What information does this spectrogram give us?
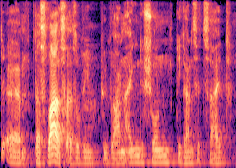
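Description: A middle-aged man from Israel whose native language is Arabic, speaking as a podcast guest in a reflective, halting way as he searches for words. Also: on the low side, level tone, creaky. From Israel, near Tel Aviv. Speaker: interview guest, composer.

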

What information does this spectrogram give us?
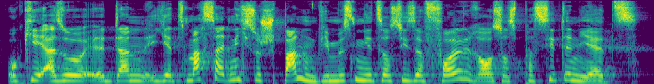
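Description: A young woman speaks with a lively pitch that moves up and down a lot. As a podcast co-host, she chats casually and teases her friend in slangy everyday language. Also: brisk. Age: young adult. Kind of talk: casual chat between friends.

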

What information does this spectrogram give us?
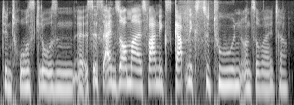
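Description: A woman's voice: mid-range voice, fairly even intonation, moderate pace, fairly bright tone, dry recording, studio quality. A woman co-hosting a podcast in casual chat, with a playful, teasing manner. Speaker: podcast co-host.

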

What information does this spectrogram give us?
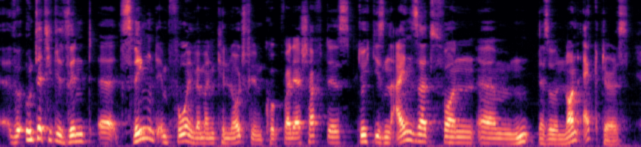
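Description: A man's voice: mid-range voice, expressive, normal speed, few pauses, a little mellow. A man in his thirties, a native German speaker, co-hosting a casual film podcast, talking in a chatty way with many fillers and tag questions. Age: 30s. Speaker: podcast co-host. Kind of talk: casual film review chat.

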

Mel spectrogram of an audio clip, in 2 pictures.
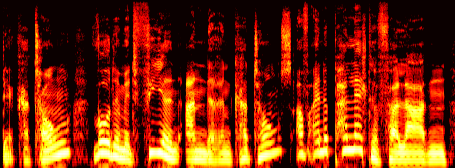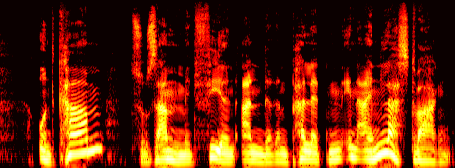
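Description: A man's voice: mid-range voice, very animated, moderate pace, a bit bright. A man narrating a scripted children's story with a playful, dramatic storytelling manner.

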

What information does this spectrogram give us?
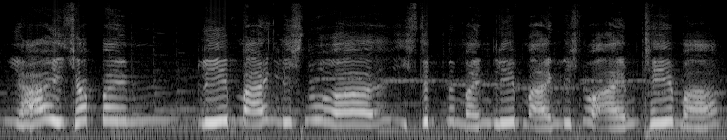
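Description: Squeaky, whiny hapless young son. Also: male voice, fairly even intonation, normal speed. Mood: self-pitying. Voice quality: squeaky falsetto. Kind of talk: improvised comedy radio play. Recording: music behind the voice.

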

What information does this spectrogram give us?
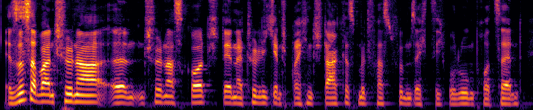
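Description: A man's voice: mid-range voice, fairly even intonation, fast talker. A man chatting casually as co-host of a podcast.

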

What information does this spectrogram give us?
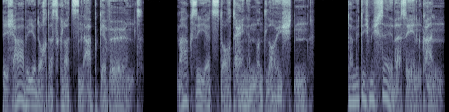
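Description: A naive storybook snowman, voiced by a male reader, low and very husky. He talks slowly and musingly, full of stubborn self-importance. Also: huge pitch swings, no room sound, studio quality, exaggerated voice. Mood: wistful, musing. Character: naive newborn snowman, proud, puzzled and stubborn.

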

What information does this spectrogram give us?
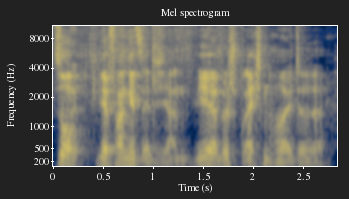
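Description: A man's voice: mid-range voice, lively intonation, normal speed, darkish tone. A man co-hosting a casual podcast chat about audio dramas, with a teasing, needling manner. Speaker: podcast co-host.

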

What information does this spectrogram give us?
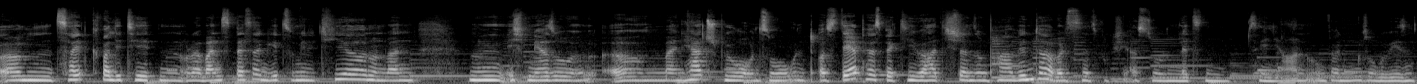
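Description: A woman's voice: mid-range voice, steady tone, moderate pace, over music. A woman in a casual, reflective chat, speaking thoughtfully and hesitantly as she searches for words.

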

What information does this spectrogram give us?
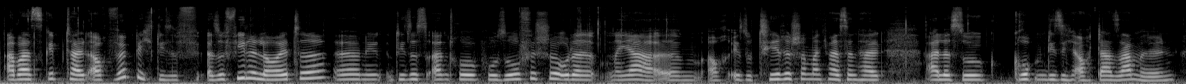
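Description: A woman's voice: fairly high pitch, fairly even intonation, moderate pace. A woman co-hosting a podcast in a casual, conversational chat. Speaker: podcast co-host.

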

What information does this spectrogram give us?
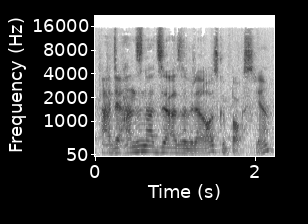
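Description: A man's voice: medium pitch, quick pace, creaky, lightly acted. A man plays a suspicious officer over sailors in an audio drama, in a mid-range voice. He rambles and stammers, officious but flustered, often ending on a questioning tag. Some noise runs behind. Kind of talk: improvised in-character audio drama dialogue.

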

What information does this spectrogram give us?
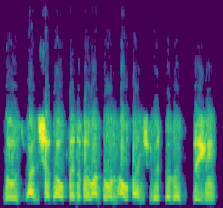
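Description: A low-voiced man who grew up in Iran talks haltingly and keeps correcting himself mid-sentence. He comes through a muffled, dry video-call line. The sound is tight and close, with no room around it. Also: fairly even intonation, dry recording. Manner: halting, restarts and self-corrections. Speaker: interview guest. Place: family apartment.

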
